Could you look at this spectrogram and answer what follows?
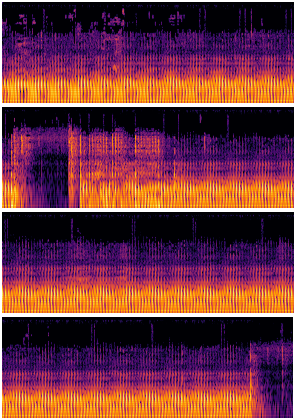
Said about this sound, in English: Sounds like a Harley.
